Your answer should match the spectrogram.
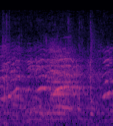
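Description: Raised voices calling out indistinctly in a large hall, one held high call in the middle, with a short sharp knock near the end.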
